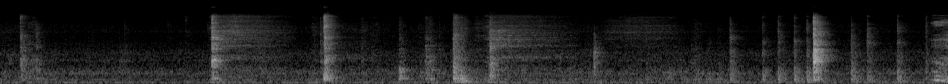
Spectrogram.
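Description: A handful of sharp clicks and knocks, spread out with short gaps, as hand tools work against a Chevy Trailblazer's plastic headlight housing and its retaining tabs. The loudest come about two, three and eight seconds in.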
